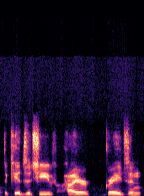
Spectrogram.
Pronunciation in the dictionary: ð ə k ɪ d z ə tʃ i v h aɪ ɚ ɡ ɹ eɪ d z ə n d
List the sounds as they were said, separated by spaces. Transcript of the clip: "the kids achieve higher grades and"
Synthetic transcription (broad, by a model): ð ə k ɪ d z ə tʃ i v h aɪ ɚ ɡ ɹ eɪ d z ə n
